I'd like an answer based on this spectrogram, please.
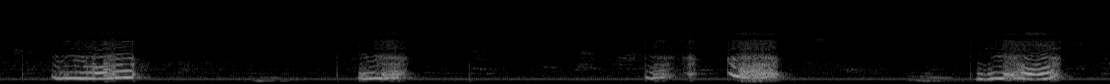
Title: Erna, die französische Bulldogge schnarcht :-)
